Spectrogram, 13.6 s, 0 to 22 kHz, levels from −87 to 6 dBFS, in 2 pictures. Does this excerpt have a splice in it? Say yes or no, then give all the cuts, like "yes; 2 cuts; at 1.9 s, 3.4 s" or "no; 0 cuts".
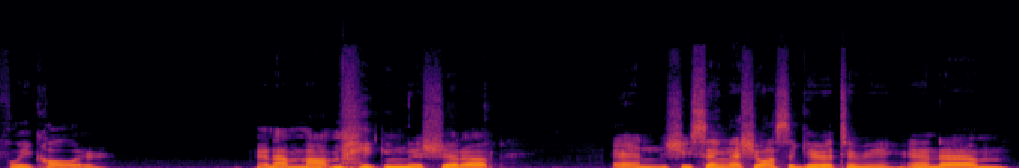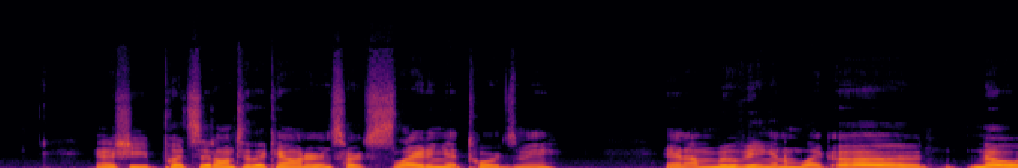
no; 0 cuts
